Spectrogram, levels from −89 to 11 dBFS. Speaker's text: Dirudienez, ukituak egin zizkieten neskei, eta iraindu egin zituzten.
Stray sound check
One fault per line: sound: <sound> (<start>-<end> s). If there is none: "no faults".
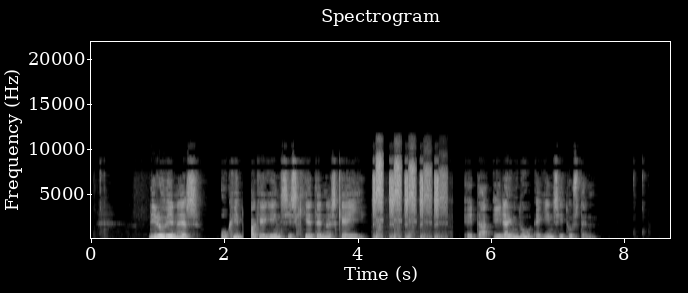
sound: dropout (2.3-2.4 s)
sound: laugh (4.2-5.4 s)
